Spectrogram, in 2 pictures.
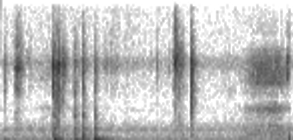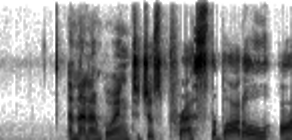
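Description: A plastic cup dabs and taps lightly on a paper plate.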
